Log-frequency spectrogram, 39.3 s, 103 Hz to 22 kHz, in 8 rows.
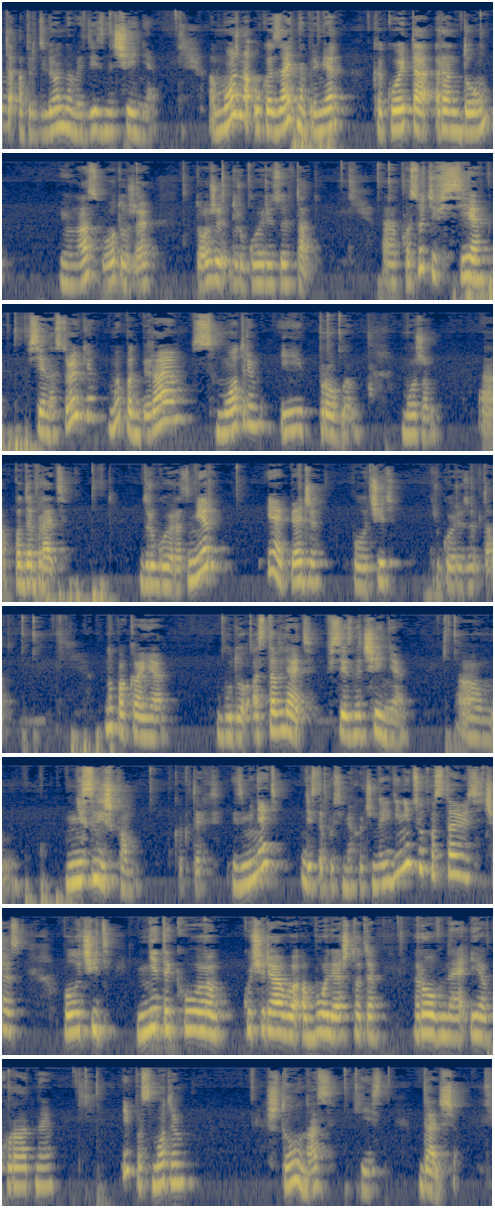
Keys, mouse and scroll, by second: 1.1-4.1 drag, 4.5 scroll down 2, 4.8-6.6 middle drag, 6.6-7.1 scroll up 2, 7.4-8.7 middle drag, 8.7-11.7 drag, 13.1-16.3 drag, 16.9 scroll down 1, 17.2-18.8 middle drag, 18.8-19.9 scroll up 1, 19.9-21.9 drag, 21.9-24.1 middle drag, 24.1-26.1 drag, 26.1-28.2 middle drag, 28.2-28.8 scroll up 1, 28.8 middle click, 29.7-30.5 scroll up 3, 31.2 scroll down 2, 31.5-33.7 middle drag, 33.7-34.1 scroll down 1, 34.5-36.0 shift+middle drag, 36.0 scroll down 2, 37.8-39.2 drag.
